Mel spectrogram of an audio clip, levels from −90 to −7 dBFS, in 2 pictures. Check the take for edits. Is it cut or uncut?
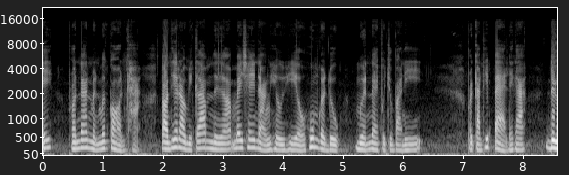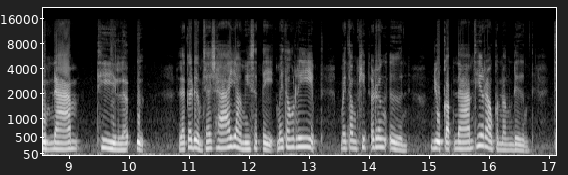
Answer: cut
